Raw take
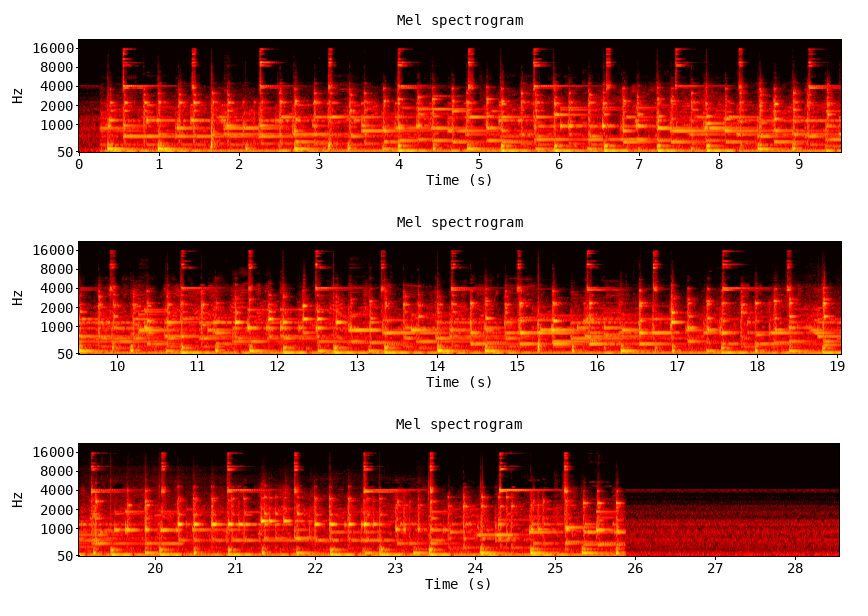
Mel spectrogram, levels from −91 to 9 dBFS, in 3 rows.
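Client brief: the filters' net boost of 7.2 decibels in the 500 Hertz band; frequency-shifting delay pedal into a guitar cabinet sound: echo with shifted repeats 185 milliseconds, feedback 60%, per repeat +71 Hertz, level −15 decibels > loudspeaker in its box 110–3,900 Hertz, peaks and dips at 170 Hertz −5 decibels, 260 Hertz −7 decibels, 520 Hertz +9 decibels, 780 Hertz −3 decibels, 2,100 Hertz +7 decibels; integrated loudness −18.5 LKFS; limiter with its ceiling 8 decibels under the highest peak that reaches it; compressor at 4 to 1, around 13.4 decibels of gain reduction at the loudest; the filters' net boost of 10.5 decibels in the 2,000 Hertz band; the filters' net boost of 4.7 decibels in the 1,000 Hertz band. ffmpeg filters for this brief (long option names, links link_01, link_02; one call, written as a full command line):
ffmpeg -i in.wav -filter_complex "[0:a]equalizer=frequency=500:width_type=o:gain=3.5,equalizer=frequency=1000:width_type=o:gain=3.5,equalizer=frequency=2000:width_type=o:gain=6.5,acompressor=threshold=-31dB:ratio=4,alimiter=limit=-24dB:level=0:latency=1,asplit=7[link_01][link_02][link_03][link_04][link_05][link_06][link_07];[link_02]adelay=185,afreqshift=71,volume=-15dB[link_08];[link_03]adelay=370,afreqshift=142,volume=-19.4dB[link_09];[link_04]adelay=555,afreqshift=213,volume=-23.9dB[link_10];[link_05]adelay=740,afreqshift=284,volume=-28.3dB[link_11];[link_06]adelay=925,afreqshift=355,volume=-32.7dB[link_12];[link_07]adelay=1110,afreqshift=426,volume=-37.2dB[link_13];[link_01][link_08][link_09][link_10][link_11][link_12][link_13]amix=inputs=7:normalize=0,highpass=110,equalizer=frequency=170:width_type=q:width=4:gain=-5,equalizer=frequency=260:width_type=q:width=4:gain=-7,equalizer=frequency=520:width_type=q:width=4:gain=9,equalizer=frequency=780:width_type=q:width=4:gain=-3,equalizer=frequency=2100:width_type=q:width=4:gain=7,lowpass=frequency=3900:width=0.5412,lowpass=frequency=3900:width=1.3066,volume=14.5dB" out.wav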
